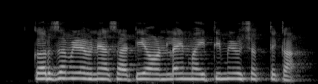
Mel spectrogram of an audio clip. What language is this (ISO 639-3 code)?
mar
